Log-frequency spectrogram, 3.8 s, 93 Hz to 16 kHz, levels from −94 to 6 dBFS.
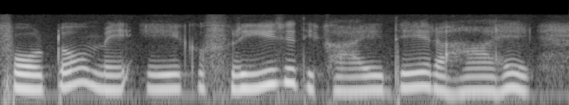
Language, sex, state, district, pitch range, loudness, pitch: Hindi, female, Madhya Pradesh, Dhar, 195-220 Hz, -17 LUFS, 210 Hz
